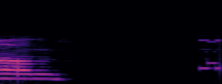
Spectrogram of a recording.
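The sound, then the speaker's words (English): A phone ringtone for an incoming spam call chimes with a steady electronic tone, cuts out for about a second, then starts again with a higher, brighter melody. Fairly loud, with no talking. “There go my phone.”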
